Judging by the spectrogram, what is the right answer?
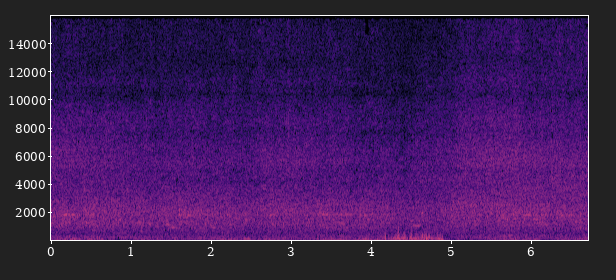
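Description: Outdoor ambience: wind rumbling on the microphone over a steady background hiss, with one louder buffet of wind about four seconds in.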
